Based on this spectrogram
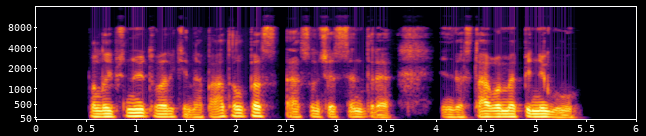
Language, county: Lithuanian, Kaunas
